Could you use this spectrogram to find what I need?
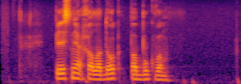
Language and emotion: Russian, neutral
